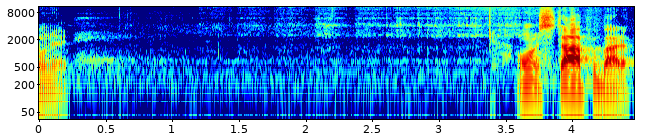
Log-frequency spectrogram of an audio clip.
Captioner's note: whirring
